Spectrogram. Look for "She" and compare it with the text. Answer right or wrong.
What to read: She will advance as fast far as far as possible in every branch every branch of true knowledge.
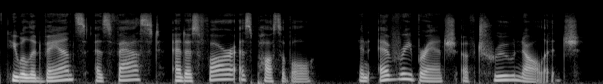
wrong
